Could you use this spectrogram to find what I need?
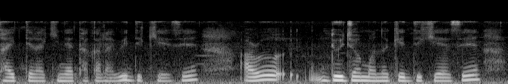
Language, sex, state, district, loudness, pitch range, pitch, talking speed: Nagamese, female, Nagaland, Dimapur, -18 LUFS, 160-190 Hz, 170 Hz, 165 wpm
